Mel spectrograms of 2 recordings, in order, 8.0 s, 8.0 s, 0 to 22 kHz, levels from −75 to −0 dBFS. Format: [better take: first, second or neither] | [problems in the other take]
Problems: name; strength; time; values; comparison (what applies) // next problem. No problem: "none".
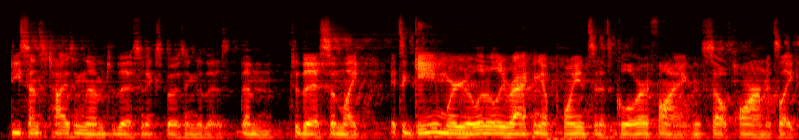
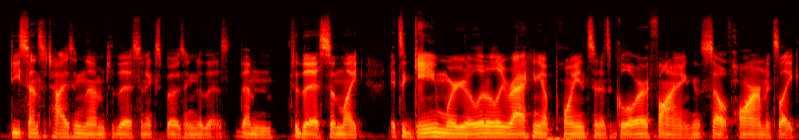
second | room echo; slight; dies away in 1.6 s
